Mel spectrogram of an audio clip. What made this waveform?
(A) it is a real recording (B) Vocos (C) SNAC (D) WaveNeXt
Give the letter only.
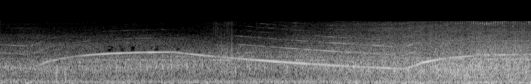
A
